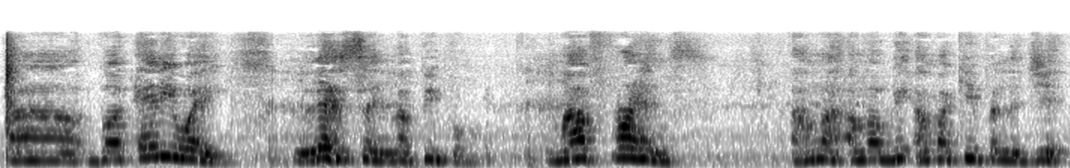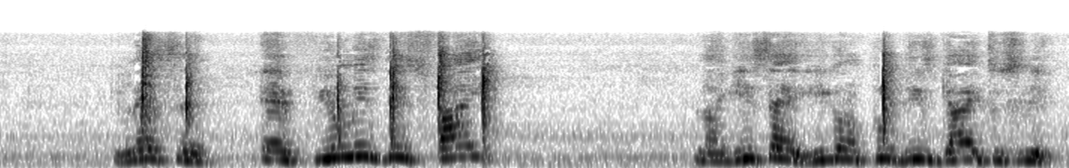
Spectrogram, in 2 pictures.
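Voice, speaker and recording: A talkative older man from Puerto Rico, old enough to have a grandson, hosts a casual promo interview with a high voice and a slow pace. He hypes up a fight and switches into Spanish, caught on a distant mic with faint ambient noise.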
